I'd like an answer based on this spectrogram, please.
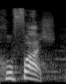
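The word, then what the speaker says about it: خفاش: Kiban dah baca khufas dengan dhammah kha. Khu dan patah fa yang bertasydid khufash.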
